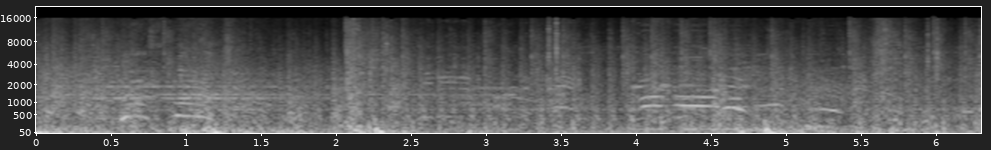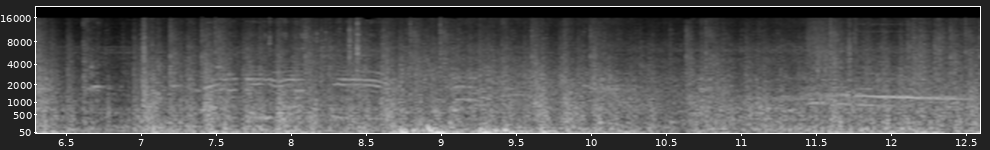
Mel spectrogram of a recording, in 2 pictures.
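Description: Japanese machine gun fire in the video game Call of Duty: World at War rattles in sustained bursts amid crashes, explosions and battlefield noise, with shouted soldier voices mixed in throughout.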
